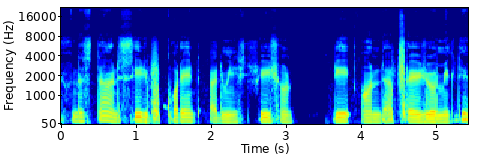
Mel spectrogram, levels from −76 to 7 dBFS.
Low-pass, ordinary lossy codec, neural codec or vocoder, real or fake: none; none; none; real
